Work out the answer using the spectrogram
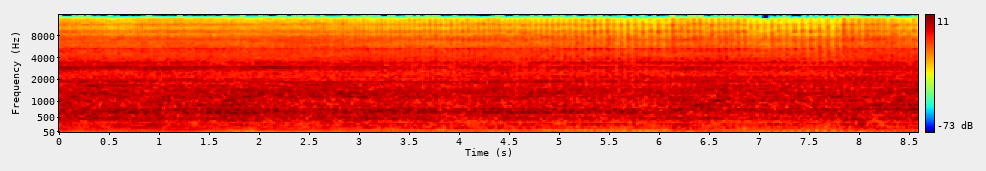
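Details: Yamaha G2 golf cart after carburetor, air filter and spark plug tune-up; steady fast chugging crank continuously without catching while the piston-driven fuel pump primes.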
